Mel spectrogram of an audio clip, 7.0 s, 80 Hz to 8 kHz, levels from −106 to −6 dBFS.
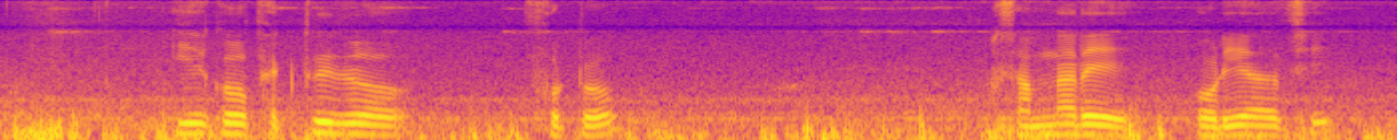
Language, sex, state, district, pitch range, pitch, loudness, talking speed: Odia, male, Odisha, Malkangiri, 140-165 Hz, 150 Hz, -17 LUFS, 70 wpm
